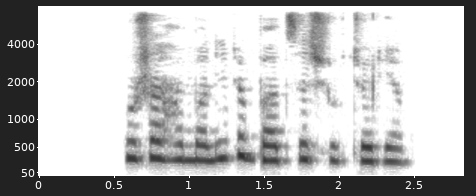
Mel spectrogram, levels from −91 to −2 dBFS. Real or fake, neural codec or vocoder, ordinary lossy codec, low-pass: real; none; MP3, 48 kbps; 7.2 kHz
